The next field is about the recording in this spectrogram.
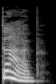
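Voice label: "dab", British English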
